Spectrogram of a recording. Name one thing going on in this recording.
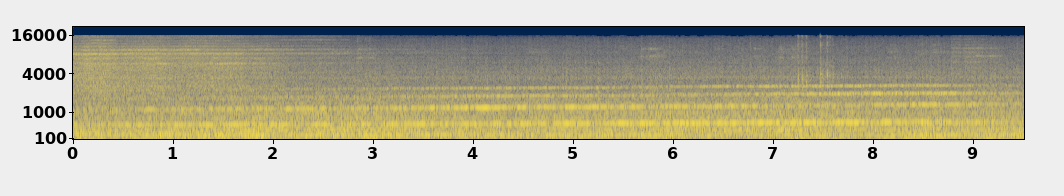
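Train wheels rumble on rails.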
